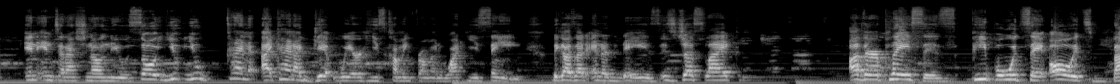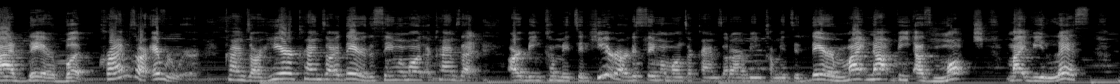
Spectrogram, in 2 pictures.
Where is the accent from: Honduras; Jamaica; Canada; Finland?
Jamaica; now in United States; where I'm from, because I'm from Jamaica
